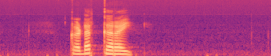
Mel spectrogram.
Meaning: beach, shore
- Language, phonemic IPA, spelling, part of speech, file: Tamil, /kɐɖɐrkɐɾɐɪ̯/, கடற்கரை, noun, Ta-கடற்கரை.ogg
